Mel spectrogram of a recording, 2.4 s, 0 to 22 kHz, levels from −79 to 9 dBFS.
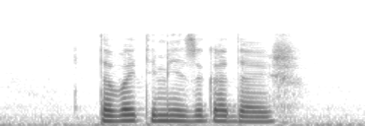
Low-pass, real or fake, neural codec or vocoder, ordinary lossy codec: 7.2 kHz; fake; codec, 16 kHz in and 24 kHz out, 1 kbps, XY-Tokenizer; none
